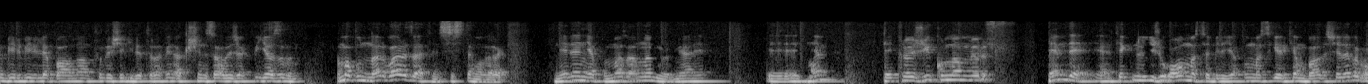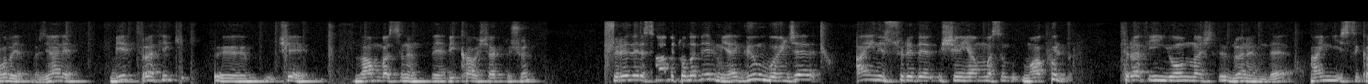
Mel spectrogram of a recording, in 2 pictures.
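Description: Gain pumping runs through the whole clip. The level swings by around 20 dB. The likely cause is gain set far too high, with a fast limiter pulling it back down.

From 3.05 to 9.02 s there is comfort noise in place of the background, about 1.56 s of it in total. The real room noise, about 29 dB below the speech, gives way to a flat, featureless hiss. The likely cause is discontinuous transmission, with the receiver filling pauses with synthetic noise.

At 8.99 s, sound is dropped by the voice detector. About 30 ms of speech vanishes into steady noise. The detector likely mistook a quiet edge for background and stopped sending.

From 14.63 to 19.82 s, sound is chopped by the voice detector. About 1.41 s is replaced. The speech drops out in two or more holes. The detector likely switched on and off repeatedly.

From 21.89 to 26.78 s, comfort noise again replaces the background, about 1.08 s in total. 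It has the same smooth, featureless texture, likely from the same pause filling.

From 24.14 to 24.20 s, sound is dropped by the voice detector. About 60 ms of speech turns to noise. This is likely another missed trigger. Through the G.722 call path, nothing is heard above 8 kHz.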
